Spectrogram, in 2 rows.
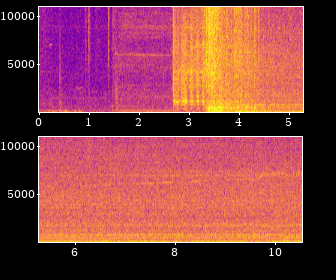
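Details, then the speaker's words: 2006 Ford Fiesta ST at idle after exhaust repair (manifold heat shield secured, back box welded, new 4-inch stainless tip): fires, blips once, then deep smooth steady idle with no blowing or rattle; quiet, smoke from the back box. "Quiet as a mouse now on tip over. Can't hear anything under that bonnet. I think I've done alright there with the exhaust notes."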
